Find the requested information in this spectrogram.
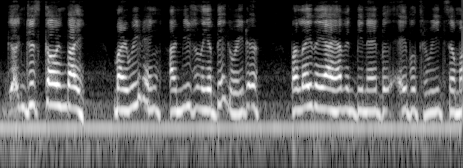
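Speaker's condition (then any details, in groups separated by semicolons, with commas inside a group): Cerebral palsy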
